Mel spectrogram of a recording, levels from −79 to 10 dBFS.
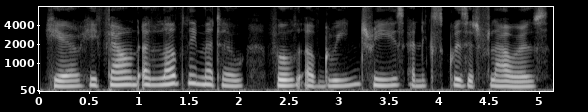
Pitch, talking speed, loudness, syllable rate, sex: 215 Hz, 150 wpm, -17 LUFS, 4.5 syllables/s, female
